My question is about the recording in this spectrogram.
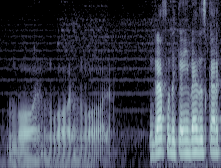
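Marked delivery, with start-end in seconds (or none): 0.1-1.7 deep mock coaxing. Coaxing the machine, very low.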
